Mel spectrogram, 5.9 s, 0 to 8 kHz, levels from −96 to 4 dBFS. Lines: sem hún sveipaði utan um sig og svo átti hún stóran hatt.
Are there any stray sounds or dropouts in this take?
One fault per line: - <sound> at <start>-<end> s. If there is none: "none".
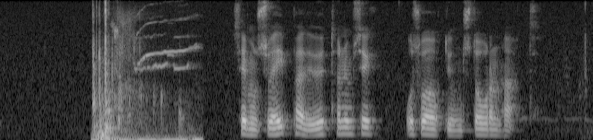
- squeak at 0.9-2.0 s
